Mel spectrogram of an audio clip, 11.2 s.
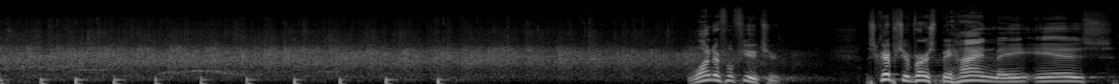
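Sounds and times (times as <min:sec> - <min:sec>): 
audience applause: 0:00.0 - 0:07.3
speech: 0:06.9 - 0:07.9, 0:08.8 - 0:11.1.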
